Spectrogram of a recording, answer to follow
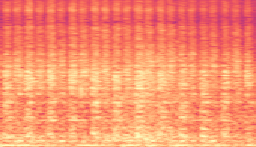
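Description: Soft pastel stick scratching faintly and irregularly on paper as a patch of colour is rubbed on, over a faint steady low hum.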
